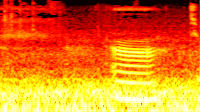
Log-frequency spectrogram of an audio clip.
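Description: A woman's drawn-out, level-pitched hesitation sound, "uhh", about a second in, over a steady low rumble of background noise.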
